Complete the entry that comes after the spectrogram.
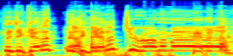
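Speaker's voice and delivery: high, loud whoop mid-leap; hammed-up Geronimo yell, high and loud; mock jump shout. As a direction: cry it out like leaping from a window. Acting out the jump.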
